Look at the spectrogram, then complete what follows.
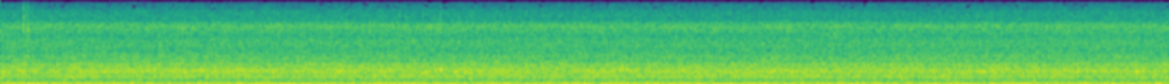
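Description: Steady hiss with a low hum underneath: room background noise. There is one brief knock shortly after the start.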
